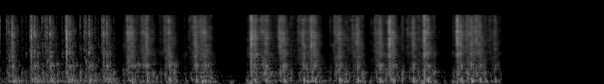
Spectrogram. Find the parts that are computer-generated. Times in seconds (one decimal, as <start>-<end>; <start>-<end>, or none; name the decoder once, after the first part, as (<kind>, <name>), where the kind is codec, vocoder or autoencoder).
1.2-6.0 (vocoder, Vocos)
